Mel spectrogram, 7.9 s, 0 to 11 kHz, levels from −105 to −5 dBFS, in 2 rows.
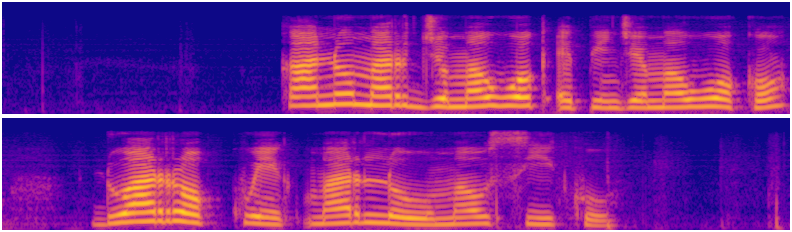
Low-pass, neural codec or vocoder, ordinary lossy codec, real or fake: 7.2 kHz; none; none; real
